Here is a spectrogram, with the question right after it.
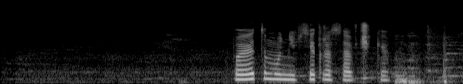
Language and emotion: Russian, neutral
